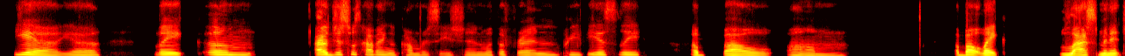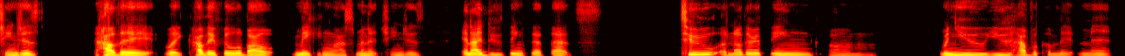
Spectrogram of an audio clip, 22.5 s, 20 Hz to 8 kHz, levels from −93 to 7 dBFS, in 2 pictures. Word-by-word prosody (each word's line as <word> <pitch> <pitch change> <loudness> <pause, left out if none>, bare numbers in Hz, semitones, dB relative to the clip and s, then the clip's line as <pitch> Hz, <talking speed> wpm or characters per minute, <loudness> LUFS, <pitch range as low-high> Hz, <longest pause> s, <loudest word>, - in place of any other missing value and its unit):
Yeah, 225 -8 +3
yeah. 215 0 -6 0.6
Like, 250 -1 +4 0.2
um, 255 -3 +1 0.6
I 250 +1 +9
just 265 +2 -4
was 300 -2 -6
having 245 -1 -4
a - - -10
conversation 215 -1 -14
with 215 +2 -12
a 235 - -7
friend 225 +3 -7
previously 250 0 -5 0.5
about, 195 -2 +1 0.2
um 180 -4 -8 1.1
about, 220 +1 +6
like, 210 -3 +6 0.5
last 225 0 +6
minute 215 -1 +4
changes, 210 +3 -1 0.6
how 220 -2 +7
they, 200 -1 +3
like, 200 -3 -2
how 225 - +4
they 210 -1 +3
feel 205 0 +1
about 185 -3 0 0.2
making 205 -1 -3
last 185 +2 -13
minute 190 -1 -6
changes, 195 0 -14 0.4
and 225 +1 +2
I 235 - +5
do 230 +1 -8
think 215 -1 -4
that 205 -1 -6
that's, 195 -1 -10 0.8
too, 280 -2 +2
another 235 +1 -3
thing, 225 -1 -4 0.2
um, 190 0 -19 0.6
when 225 +1 +3
you 235 -1 +1
you 225 +1 -5
have 210 -2 -5
a 220 - -9
commitment, 205 -1 -14
215 Hz, 130 wpm, -23 LUFS, 200-235 Hz, 1.1 s, I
